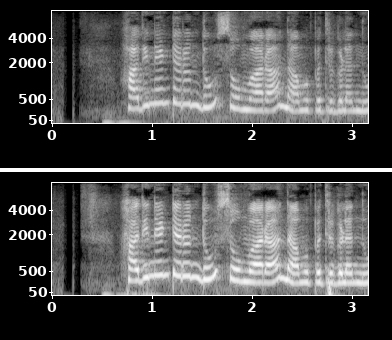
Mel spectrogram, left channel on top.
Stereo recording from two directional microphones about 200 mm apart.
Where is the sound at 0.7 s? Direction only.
15° right (ahead or behind).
